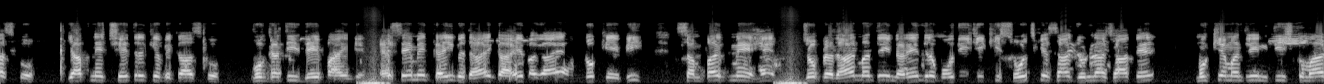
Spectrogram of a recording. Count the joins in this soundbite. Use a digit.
2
